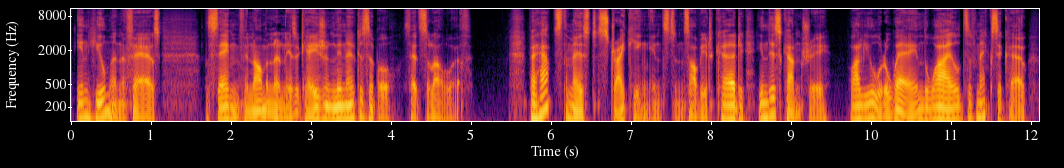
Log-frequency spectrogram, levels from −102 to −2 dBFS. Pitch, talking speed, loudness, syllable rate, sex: 95 Hz, 160 wpm, -21 LUFS, 5.6 syllables/s, male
